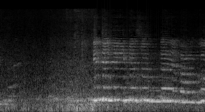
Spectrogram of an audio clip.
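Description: A boy singing a poem in a held, melodic chant. There is a short pause near the start, and he takes up the tune again about two seconds in, holding long notes.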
